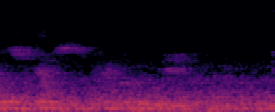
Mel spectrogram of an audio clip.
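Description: Near silence, with a few faint, short squeaks of a dry-erase marker writing on a whiteboard.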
